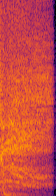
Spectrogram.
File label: "uh" scratch; ooh ahh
